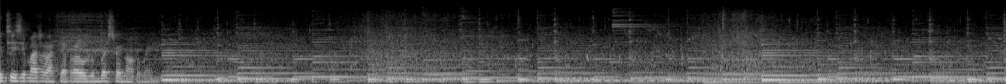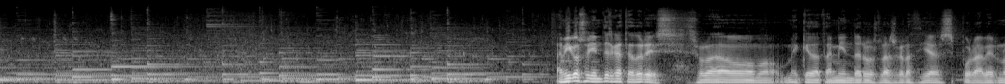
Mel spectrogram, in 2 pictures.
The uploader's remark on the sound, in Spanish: nos acompaña el sonido de las olas del mar para ponernos en modo “relax”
